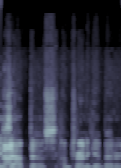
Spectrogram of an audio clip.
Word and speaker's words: Zapdos: care that much and then I hear people say things like zapados and I'm like okay don't worry I do care it's not zapados yeah as long as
